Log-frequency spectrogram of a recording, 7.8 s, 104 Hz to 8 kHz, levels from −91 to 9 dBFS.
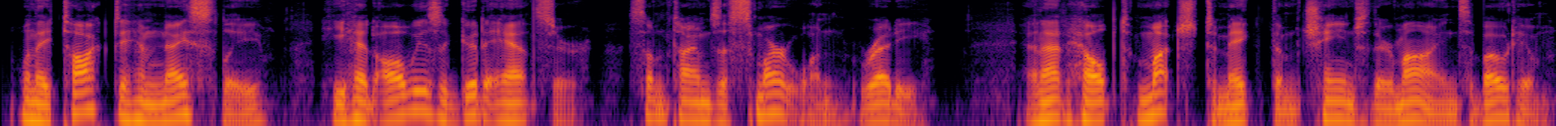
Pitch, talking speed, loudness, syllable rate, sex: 115 Hz, 225 wpm, -19 LUFS, 6.2 syllables/s, male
